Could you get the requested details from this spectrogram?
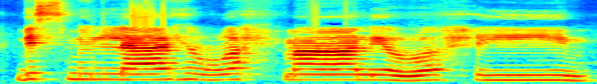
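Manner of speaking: slow, measured Quranic recitation. Shown as a demonstration. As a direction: intone it slowly and reverently. Recites before the lesson.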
